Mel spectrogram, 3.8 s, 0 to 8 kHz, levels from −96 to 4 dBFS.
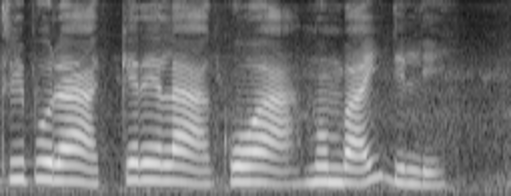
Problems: constant background noise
